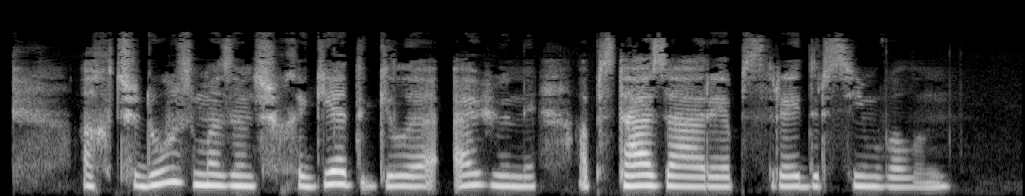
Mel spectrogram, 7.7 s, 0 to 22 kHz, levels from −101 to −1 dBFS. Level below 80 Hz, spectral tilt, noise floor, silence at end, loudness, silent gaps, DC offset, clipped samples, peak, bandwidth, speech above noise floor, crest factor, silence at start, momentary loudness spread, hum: -70 dBFS; -5.5 dB/octave; -42 dBFS; 0.55 s; -21 LUFS; none; under 0.1%; under 0.1%; 0 dBFS; 10.5 kHz; 21 dB; 20 dB; 0.1 s; 11 LU; none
